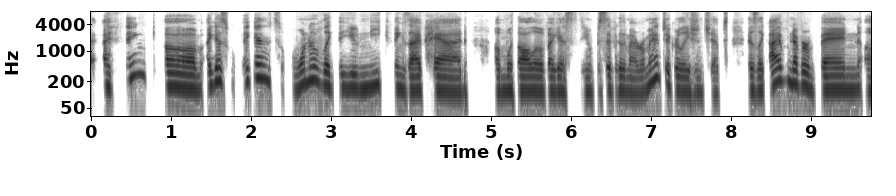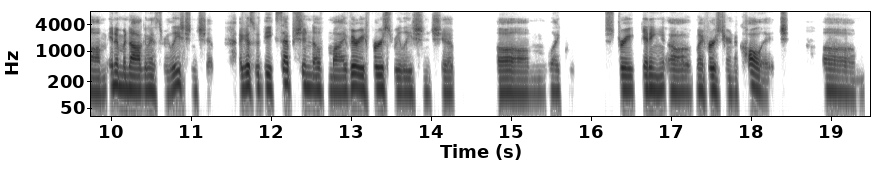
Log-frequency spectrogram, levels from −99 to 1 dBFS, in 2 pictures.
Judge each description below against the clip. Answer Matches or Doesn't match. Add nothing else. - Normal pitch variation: Matches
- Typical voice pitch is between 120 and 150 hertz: Matches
